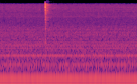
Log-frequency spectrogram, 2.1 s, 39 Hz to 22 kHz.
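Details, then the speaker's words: 1999 Kawasaki Vulcan Nomad ignition switch, removed and bench-tested with a test lamp on the park lamp circuit (blue/red wires): one crisp click as the key turns, showing the contactor closes normally. The bike had a no-crank, no-start fault from a stuck primary contact. "So, that contactor is working inside the switch. You can hear the switch clicking."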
